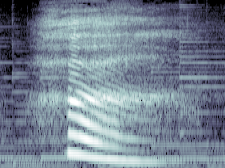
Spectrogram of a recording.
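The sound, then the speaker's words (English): A human voice imitates a bunny yawning in a bedtime animal story. It is a single voiced yawn that starts abruptly and slides down in pitch over about half a second, heard over a steady low background tone. “A bunny yawned.”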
